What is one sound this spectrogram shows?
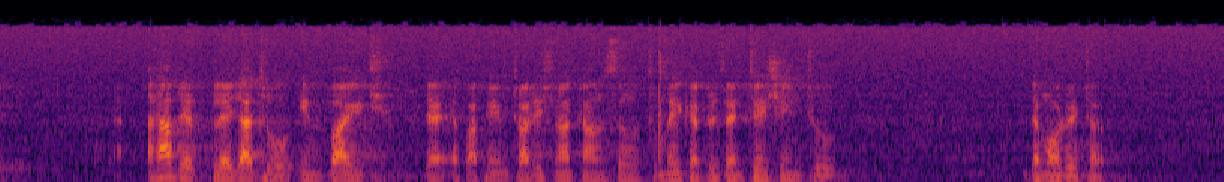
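An elderly man speaks calmly into a microphone over a loudspeaker in a large echoing hall.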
